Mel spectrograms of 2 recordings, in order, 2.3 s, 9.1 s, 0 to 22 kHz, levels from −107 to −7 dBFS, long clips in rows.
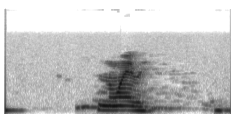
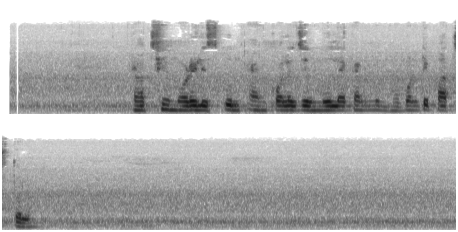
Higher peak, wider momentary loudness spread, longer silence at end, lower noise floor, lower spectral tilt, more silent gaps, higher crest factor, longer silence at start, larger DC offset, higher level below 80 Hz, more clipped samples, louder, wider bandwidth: first, -2 dBFS vs -10 dBFS; second, 19 LU vs 25 LU; about the same, 0 s vs 0 s; first, -62 dBFS vs -49 dBFS; first, -8.5 dB/octave vs -6 dB/octave; neither; about the same, 22 dB vs 20 dB; second, 0 s vs 0.35 s; neither; about the same, -66 dBFS vs -70 dBFS; neither; first, -19 LUFS vs -26 LUFS; second, 4.6 kHz vs 11 kHz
